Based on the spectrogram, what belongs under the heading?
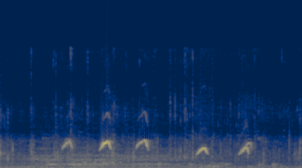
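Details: Five clear arched peeps in three seconds from Muscovy ducklings jumping to eat eggs in a backyard, each a quick up-and-down whistle over a soft low hum.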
